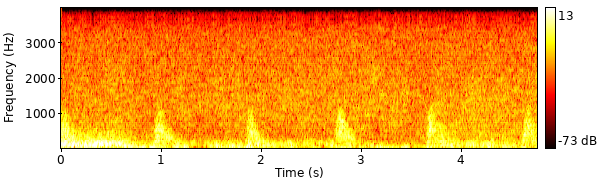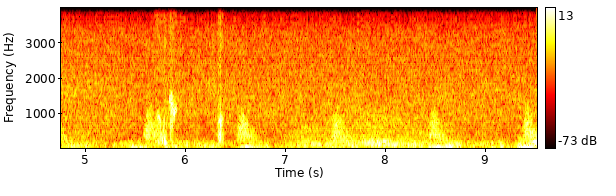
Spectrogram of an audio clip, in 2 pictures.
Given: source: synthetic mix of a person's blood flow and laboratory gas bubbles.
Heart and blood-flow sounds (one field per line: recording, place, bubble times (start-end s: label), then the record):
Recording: Doppler ultrasound of blood flow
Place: subclavian vein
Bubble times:
5.70-5.93 s: bubbles
6.32-6.40 s: bubbles
From the record:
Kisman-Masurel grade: 213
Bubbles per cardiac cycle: several, 3 to 8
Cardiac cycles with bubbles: 1 to 10%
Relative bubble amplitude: loud (0.450 to 0.775)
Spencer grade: 1 (occasional bubble signal discernible with the cardiac motion signal, with majority of cardiac periods free of bubbles)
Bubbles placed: anywhere in the cardiac cycle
